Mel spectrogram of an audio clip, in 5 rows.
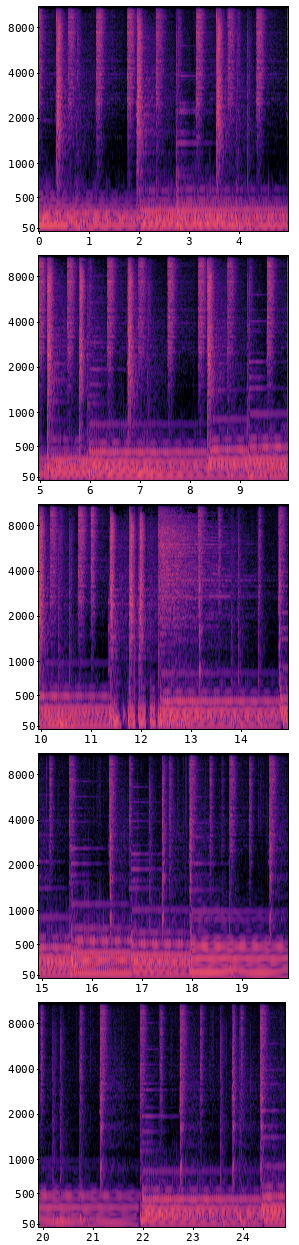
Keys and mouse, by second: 2.1 ctrl+click, 2.4 ctrl+double click, 4.3 alt+shift+click, 7.4 ctrl+click, 8.3 ctrl+i, 8.8 alt+click, 9.8 ctrl+click, 13.8 shift+click, 19.2 double click, 19.7 ctrl+click, 22.4 shift+click, 24.5 ctrl+alt+click.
